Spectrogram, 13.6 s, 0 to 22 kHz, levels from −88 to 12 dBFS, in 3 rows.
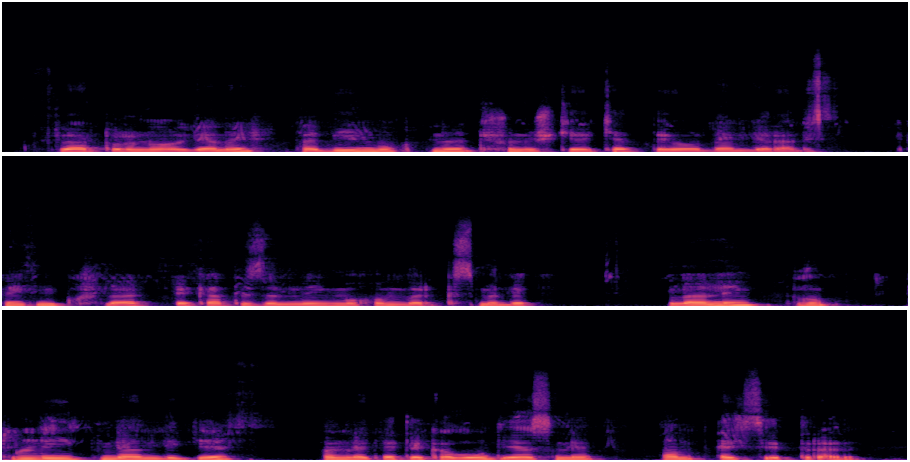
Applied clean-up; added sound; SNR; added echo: neural mask model DeepFilterNet 3.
